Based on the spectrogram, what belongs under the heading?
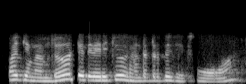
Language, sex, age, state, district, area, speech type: Tamil, male, 30-45, Tamil Nadu, Sivaganga, rural, conversation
